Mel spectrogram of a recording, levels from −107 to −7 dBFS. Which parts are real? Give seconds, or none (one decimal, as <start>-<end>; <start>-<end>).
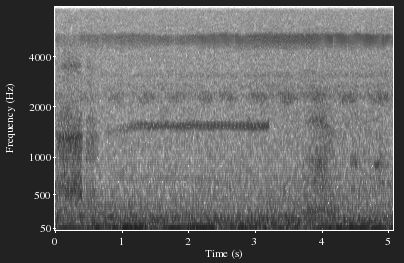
0.0-0.5; 2.1-2.9; 4.0-5.1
